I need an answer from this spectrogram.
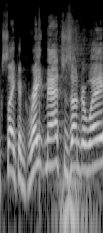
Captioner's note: text whooshing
